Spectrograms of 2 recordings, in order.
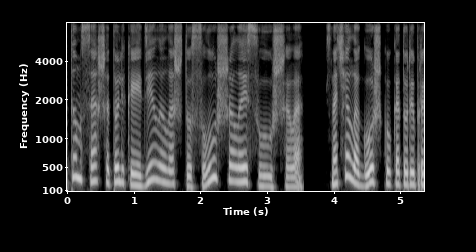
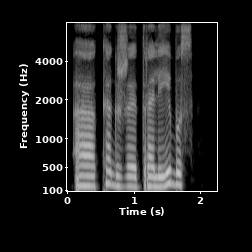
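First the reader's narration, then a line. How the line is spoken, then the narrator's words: Sleepy surprise. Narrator (Russian): Удивлялась Саша, сонно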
